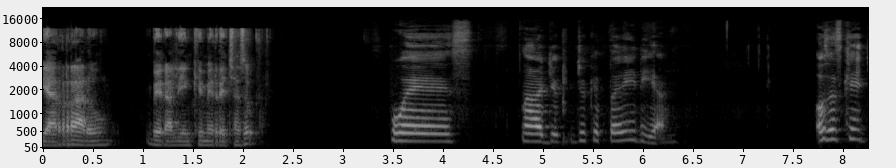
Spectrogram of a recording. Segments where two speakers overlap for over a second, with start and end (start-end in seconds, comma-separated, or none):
none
